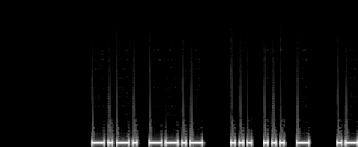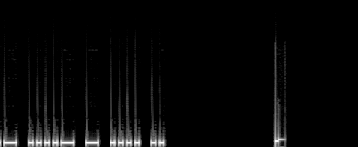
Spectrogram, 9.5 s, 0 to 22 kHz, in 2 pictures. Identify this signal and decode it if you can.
Morse code, heard as a keyed tone, about 22 wpm, 700 Hz. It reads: CQ SST W4THI
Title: K1USN SST QSO Practice - 22wpm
